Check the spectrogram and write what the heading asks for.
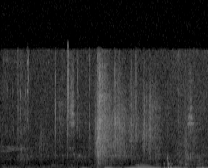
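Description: Faint voices talking off-microphone in a large hall, with a few small clicks.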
